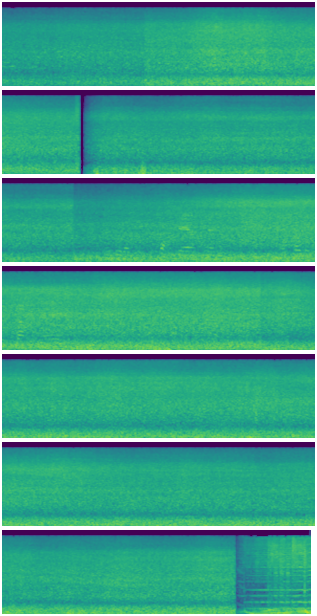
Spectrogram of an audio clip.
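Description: Waikato River's white-water rapids at Huka Falls rushing through a narrow rock gorge, a steady roar of water. The sound cuts out for an instant about six seconds in and comes straight back.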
